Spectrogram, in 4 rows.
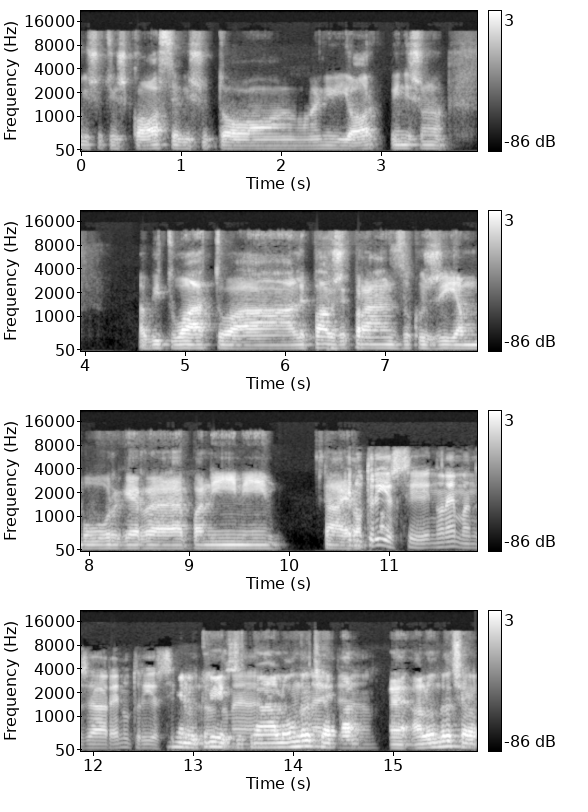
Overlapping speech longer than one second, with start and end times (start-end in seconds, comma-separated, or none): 12.8-14.8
